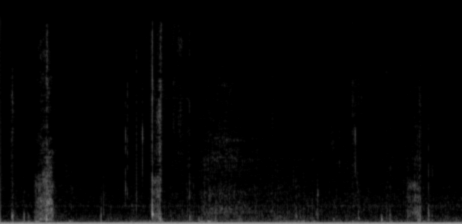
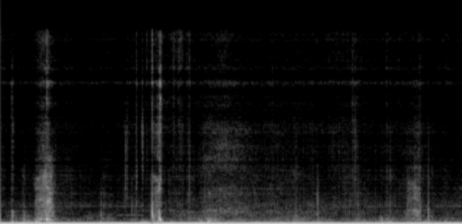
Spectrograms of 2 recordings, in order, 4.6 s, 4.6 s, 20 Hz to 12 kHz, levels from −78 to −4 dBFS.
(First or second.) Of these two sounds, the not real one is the second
